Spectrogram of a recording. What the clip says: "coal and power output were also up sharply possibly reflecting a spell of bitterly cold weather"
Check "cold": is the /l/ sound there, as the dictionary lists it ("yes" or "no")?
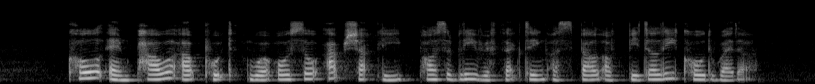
yes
